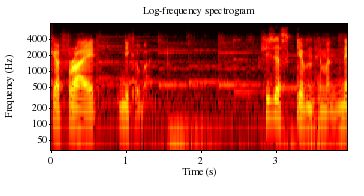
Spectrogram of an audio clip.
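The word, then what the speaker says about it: 肉まん: Okay then, how about Nukuman? You like those, right? 好きでも食べ物の名前なんてやだ。 It's pronounced Nikuman, right? How about...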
